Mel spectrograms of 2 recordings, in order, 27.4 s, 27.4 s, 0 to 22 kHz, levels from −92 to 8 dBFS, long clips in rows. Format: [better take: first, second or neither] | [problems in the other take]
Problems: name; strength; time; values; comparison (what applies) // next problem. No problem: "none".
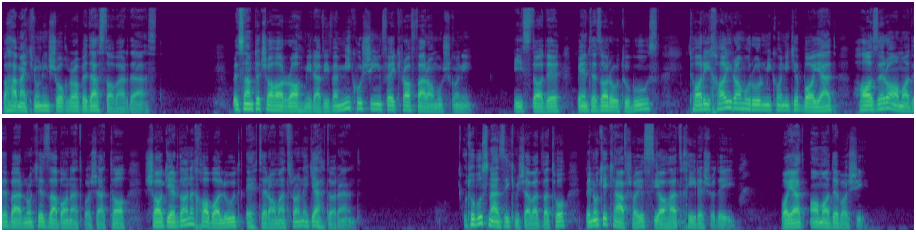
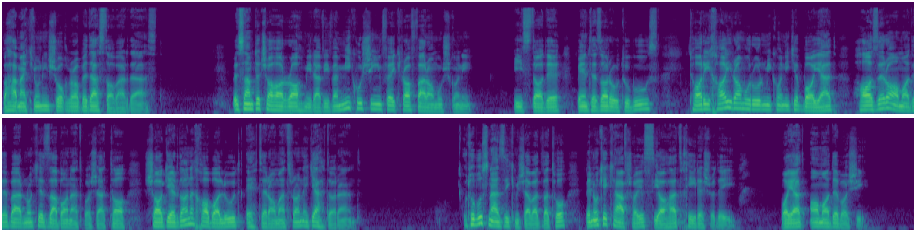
neither | none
